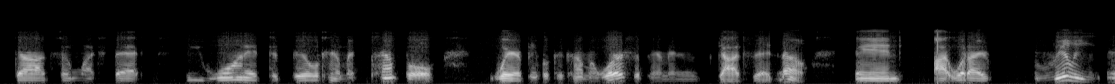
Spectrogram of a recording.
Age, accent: 50-69, American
